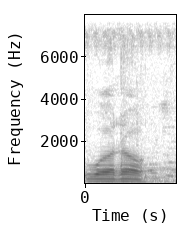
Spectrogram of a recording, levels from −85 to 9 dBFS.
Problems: constant background noise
